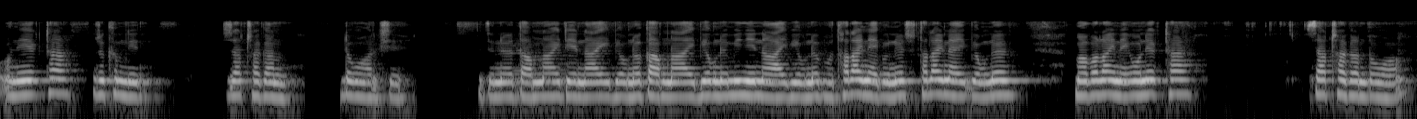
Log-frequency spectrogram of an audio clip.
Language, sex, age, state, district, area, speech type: Bodo, female, 60+, Assam, Kokrajhar, rural, spontaneous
